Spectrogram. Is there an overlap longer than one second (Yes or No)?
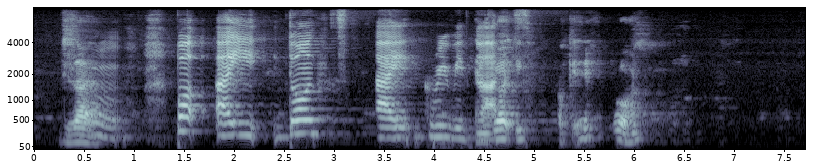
No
